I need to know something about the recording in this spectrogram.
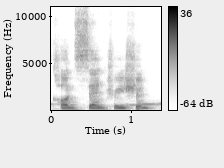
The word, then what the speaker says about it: concentration: Take note, concentration, the second C has the sibilant pronunciation, so it is concentration.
